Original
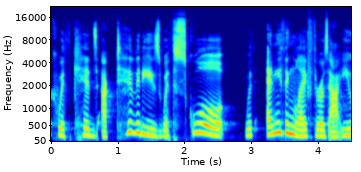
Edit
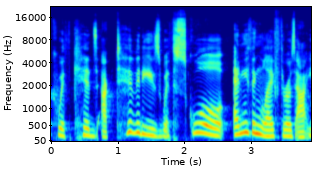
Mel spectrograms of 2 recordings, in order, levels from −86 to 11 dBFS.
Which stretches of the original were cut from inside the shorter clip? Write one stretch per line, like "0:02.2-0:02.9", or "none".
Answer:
0:02.6-0:03.1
